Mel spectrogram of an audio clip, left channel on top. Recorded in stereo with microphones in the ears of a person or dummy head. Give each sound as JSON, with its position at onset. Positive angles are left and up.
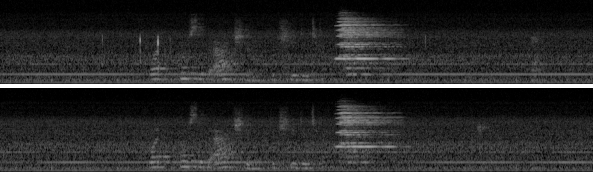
{"t": 1.5, "sound": "a woman speaking", "side_deg": -20, "distance_m": 8.5}
{"t": 3.3, "sound": "a squeak", "side_deg": -15, "distance_m": 3.0}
